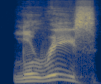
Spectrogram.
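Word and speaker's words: Laris: Lorice is their name. They spell it L A R I S.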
